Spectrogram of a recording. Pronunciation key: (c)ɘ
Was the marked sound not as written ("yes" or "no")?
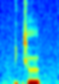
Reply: no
